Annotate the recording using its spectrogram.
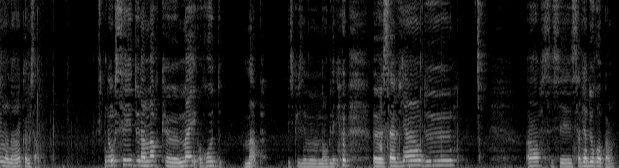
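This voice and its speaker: A woman in her thirties talks chattily at her home desk, full of fillers and little laughs. Her voice sits a bit low and mellow. A faint hiss runs underneath. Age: 30s. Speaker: budgeting vlogger. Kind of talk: casual show-and-tell vlog. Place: home office desk, indoors.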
